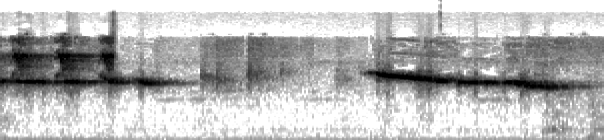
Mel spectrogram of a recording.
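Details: White-rumped shama giving clear whistled notes: a few quick buzzy high notes, then a long falling whistle, a pause, and a second long gently descending whistle.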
